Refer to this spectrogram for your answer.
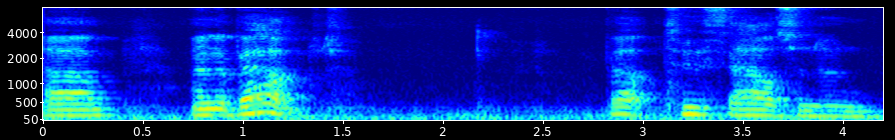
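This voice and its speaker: Speaking very slowly in a somewhat breathy, dark and mellow voice, a man with a fairly high pitch is heard in a room with audible echo. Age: 80s+. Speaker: retired school teacher. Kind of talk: interview.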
